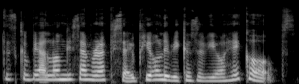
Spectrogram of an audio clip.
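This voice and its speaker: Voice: mid-range voice, fast talker, no echo, clean studio sound. A podcast co-host chatting casually about their show and music news, laughing often. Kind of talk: casual chat.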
